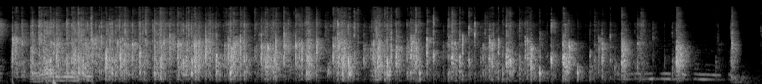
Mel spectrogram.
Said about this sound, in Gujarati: હવે આપણે સ્પર્ધાની શરૂઆત કરીએ ત્યારે આ સ્પર્ધકો માટે જોરદાર એકવાર તાળીઓ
